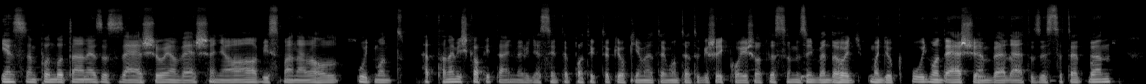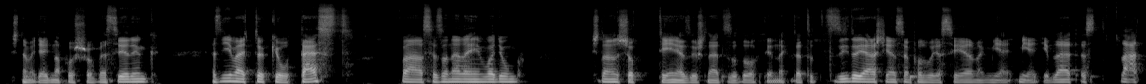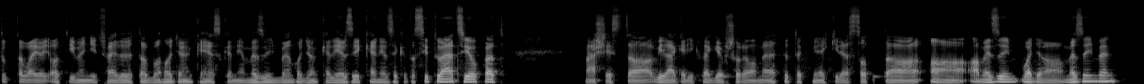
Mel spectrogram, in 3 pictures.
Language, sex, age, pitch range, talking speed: Hungarian, male, 30-49, 100-120 Hz, 200 wpm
